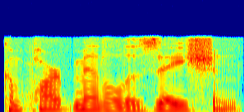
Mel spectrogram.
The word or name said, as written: compartmentalization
